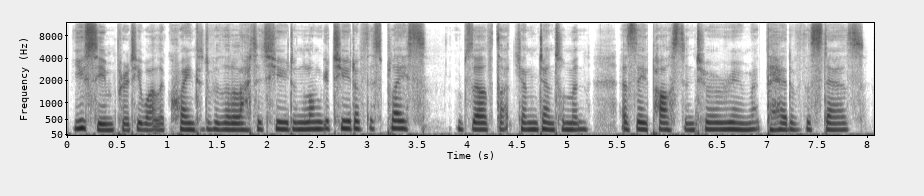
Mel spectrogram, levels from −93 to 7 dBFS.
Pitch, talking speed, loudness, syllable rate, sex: 200 Hz, 215 wpm, -19 LUFS, 6.1 syllables/s, female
